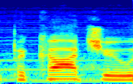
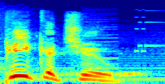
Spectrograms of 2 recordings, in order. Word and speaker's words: Pikachu: you we named our Picacho and honor you our first Pokemon and most trusted team member couldn't have been named anybody other than George Joe it's pronounced Pikachu that was worse than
